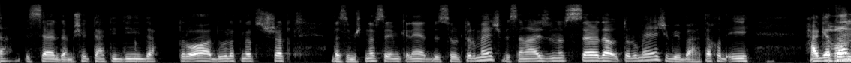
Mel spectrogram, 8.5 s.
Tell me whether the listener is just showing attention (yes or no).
no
